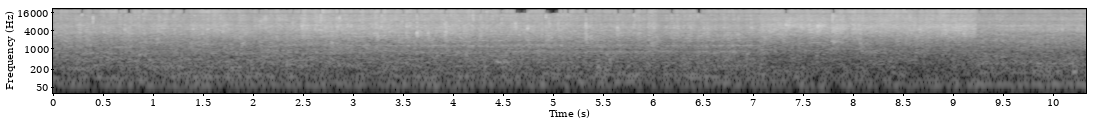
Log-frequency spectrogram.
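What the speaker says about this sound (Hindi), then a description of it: "हमारे गांव में पहली बारिश हो रही है आज।" The first monsoon rain falls on a village, a dense, steady patter and hiss of rain on the ground and surfaces, continuous and moderately loud with no voices.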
